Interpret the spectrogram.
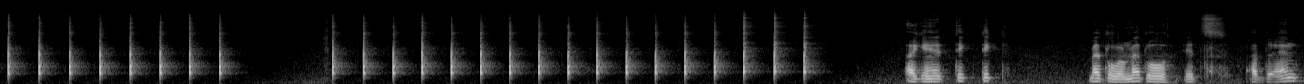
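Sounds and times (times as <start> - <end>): rubber hammer tapping bearing: 0.0 - 2.5, 3.3 - 8.3.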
